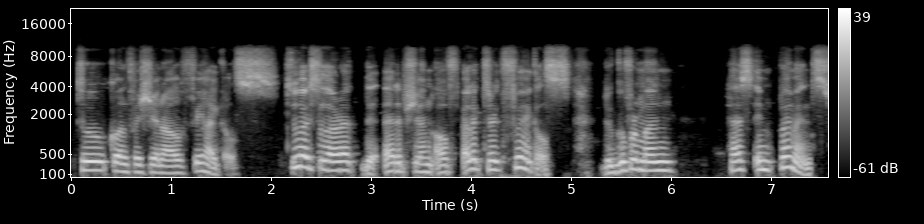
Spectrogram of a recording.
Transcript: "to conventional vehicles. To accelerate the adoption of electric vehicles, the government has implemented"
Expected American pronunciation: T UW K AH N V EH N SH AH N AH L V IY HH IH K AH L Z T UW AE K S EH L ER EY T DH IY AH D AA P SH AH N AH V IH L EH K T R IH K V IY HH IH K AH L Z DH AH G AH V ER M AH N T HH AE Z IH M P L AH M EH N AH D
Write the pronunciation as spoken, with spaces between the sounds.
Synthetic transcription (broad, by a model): T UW K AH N F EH SH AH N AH L F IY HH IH K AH L S T UW AE K S EH L ER EY T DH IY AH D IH P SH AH N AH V IH L EH K T R IH K F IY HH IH K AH L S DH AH G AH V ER M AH N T HH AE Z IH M P L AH M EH N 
